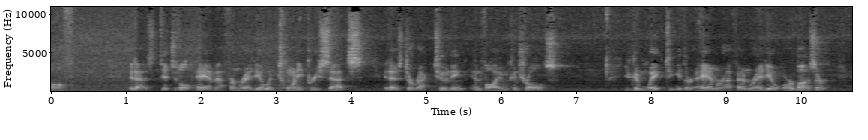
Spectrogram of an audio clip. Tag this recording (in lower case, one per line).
speech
